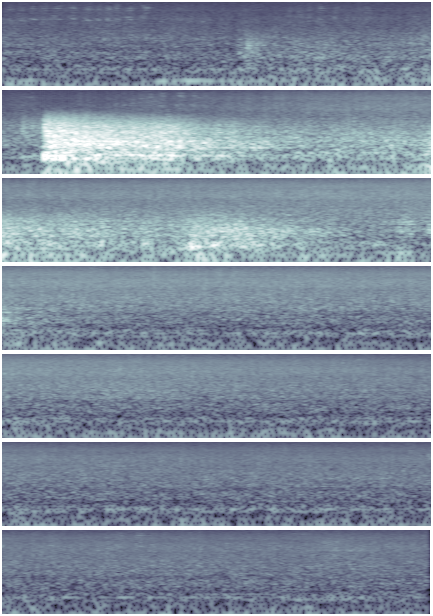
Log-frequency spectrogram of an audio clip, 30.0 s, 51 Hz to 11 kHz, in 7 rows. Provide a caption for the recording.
One of the thunderclaps during a thunderstorm that passed Amsterdam in the morning of the 10Th of July 2007. Recorded with an Edirol-cs15 mic. on my balcony plugged into an Edirol R09.
thunder, nature, rain, thunderclap, streetnoise, thunderstorm, field-recording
